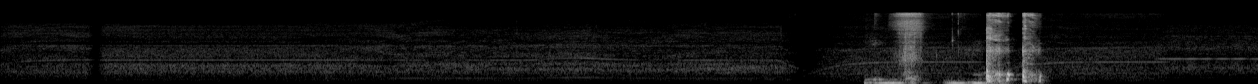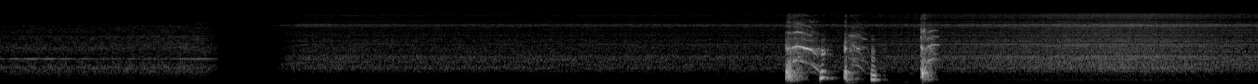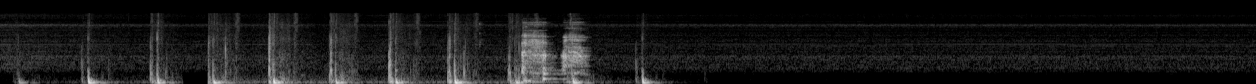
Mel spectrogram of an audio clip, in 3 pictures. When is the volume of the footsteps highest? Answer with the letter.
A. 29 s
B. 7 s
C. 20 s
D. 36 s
A.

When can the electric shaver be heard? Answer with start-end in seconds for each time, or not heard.
not heard.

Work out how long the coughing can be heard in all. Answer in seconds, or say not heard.
4 s.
